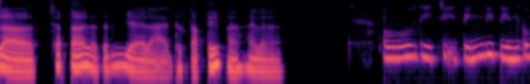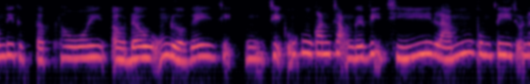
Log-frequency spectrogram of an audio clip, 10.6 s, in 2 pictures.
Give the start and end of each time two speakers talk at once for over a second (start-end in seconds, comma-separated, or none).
none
